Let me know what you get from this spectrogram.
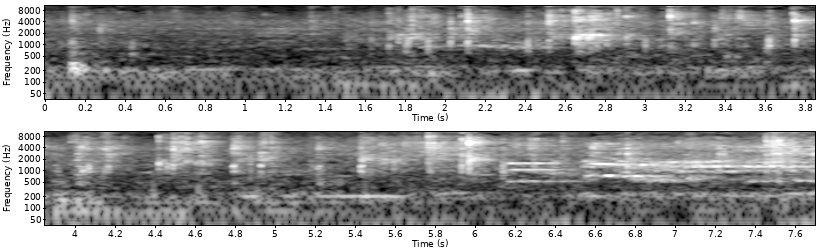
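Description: Faint eating sounds: chewing and small wet mouth clicks from a baby and a monkey feeding. Near the end there is a brief high-pitched call.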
